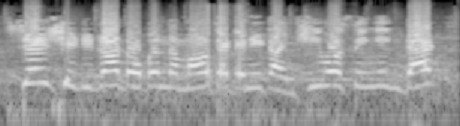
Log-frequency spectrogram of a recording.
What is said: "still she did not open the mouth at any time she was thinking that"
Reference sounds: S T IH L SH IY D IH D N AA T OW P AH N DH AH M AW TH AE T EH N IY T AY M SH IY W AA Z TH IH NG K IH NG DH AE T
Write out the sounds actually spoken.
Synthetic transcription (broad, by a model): S T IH L SH IY D IH D N AA T OW P AH N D AH M AW T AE T EH N IY T AY M SH IY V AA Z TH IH NG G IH NG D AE T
